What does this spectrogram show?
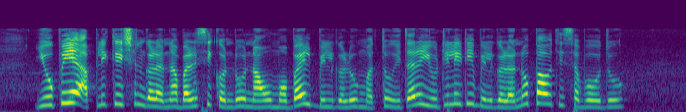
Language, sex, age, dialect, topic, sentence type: Kannada, female, 41-45, Dharwad Kannada, banking, statement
